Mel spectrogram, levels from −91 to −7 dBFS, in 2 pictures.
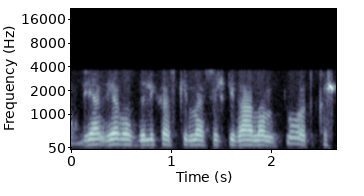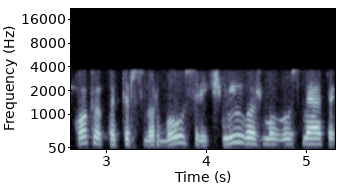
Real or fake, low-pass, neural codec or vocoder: real; 3.6 kHz; none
